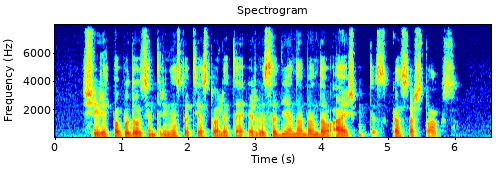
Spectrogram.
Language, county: Lithuanian, Utena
